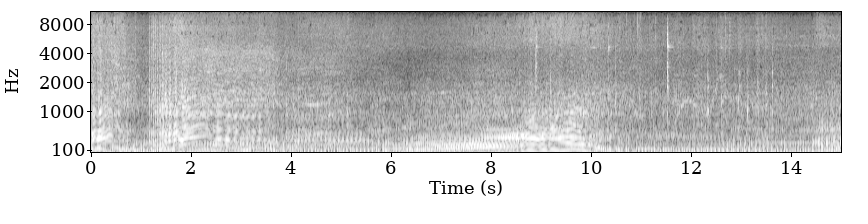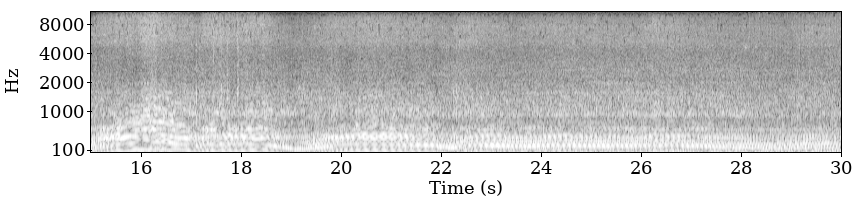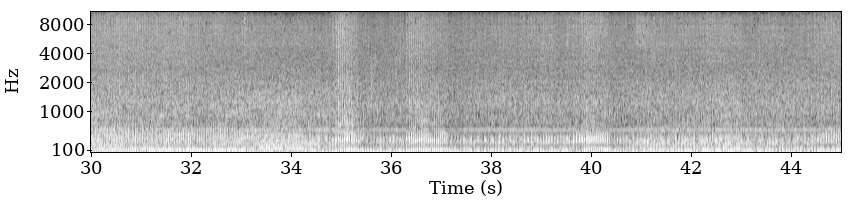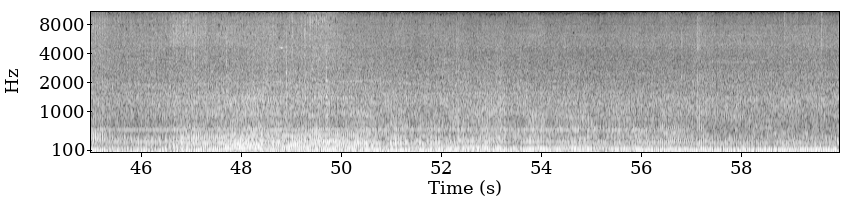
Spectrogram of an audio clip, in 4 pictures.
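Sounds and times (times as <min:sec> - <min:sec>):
vehicle engine revving: 0:00.0 - 0:10.8.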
